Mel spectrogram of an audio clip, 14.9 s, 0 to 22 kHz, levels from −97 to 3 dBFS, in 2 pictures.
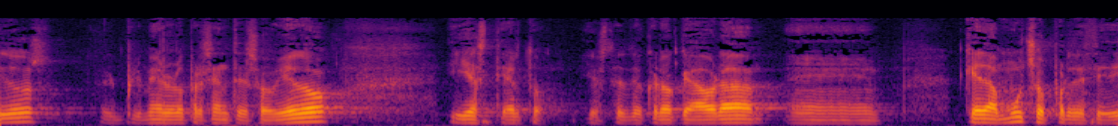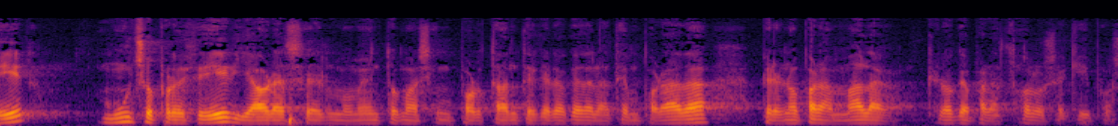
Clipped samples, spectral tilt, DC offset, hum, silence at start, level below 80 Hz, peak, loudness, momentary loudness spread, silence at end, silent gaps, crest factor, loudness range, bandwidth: under 0.1%; -5 dB/octave; under 0.1%; none; 0 s; -70 dBFS; -8 dBFS; -28 LUFS; 19 LU; 0 s; none; 20 dB; 5 LU; 12.5 kHz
